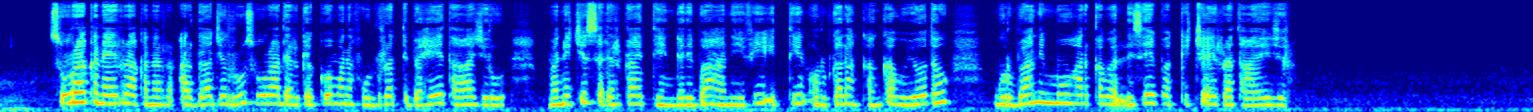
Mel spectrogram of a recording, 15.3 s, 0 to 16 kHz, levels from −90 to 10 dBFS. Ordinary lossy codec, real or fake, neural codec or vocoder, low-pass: Opus, 64 kbps; fake; vocoder, 44.1 kHz, 128 mel bands, Pupu-Vocoder; 14.4 kHz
